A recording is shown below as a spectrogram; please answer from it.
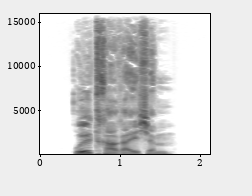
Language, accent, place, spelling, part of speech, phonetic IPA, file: German, Germany, Berlin, ultrareichem, adjective, [ˈʊltʁaˌʁaɪ̯çm̩], De-ultrareichem.ogg
- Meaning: strong dative masculine/neuter singular of ultrareich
